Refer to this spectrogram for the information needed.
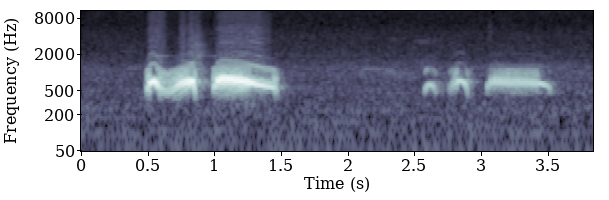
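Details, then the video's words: Wild spotted dove cooing in natural surroundings, two soft low hooting phrases, each a short note or two followed by a longer wavering coo, separated by about a second of silence. "chim cu gáy thúc gù bài bản, chim cu gáy đất thúc gù ngoài tự nhiên"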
